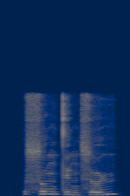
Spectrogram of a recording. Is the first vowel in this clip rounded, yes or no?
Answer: yes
